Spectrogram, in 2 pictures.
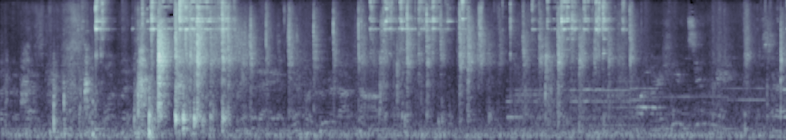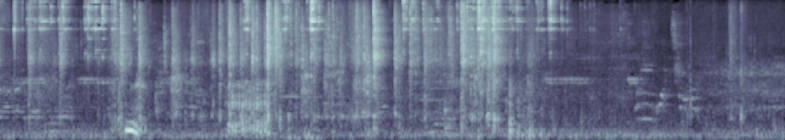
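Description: Small dog playing rough with a plush toy, making dog noises in bursts amid rustling and thrashing of the toy against a leather couch.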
